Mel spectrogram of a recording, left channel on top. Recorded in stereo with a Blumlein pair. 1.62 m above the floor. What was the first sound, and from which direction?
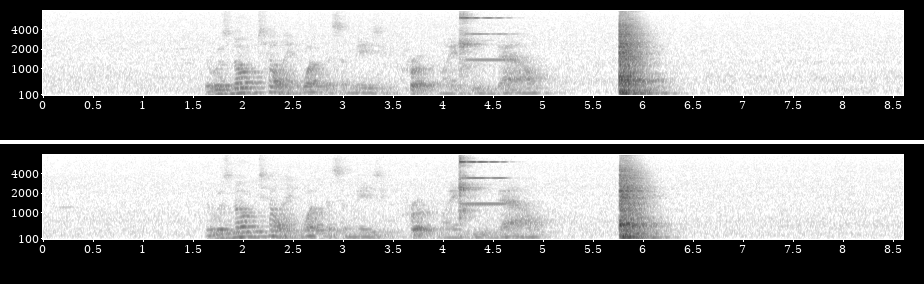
A man speaking, 40° left.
